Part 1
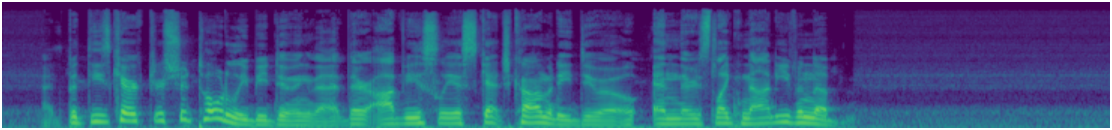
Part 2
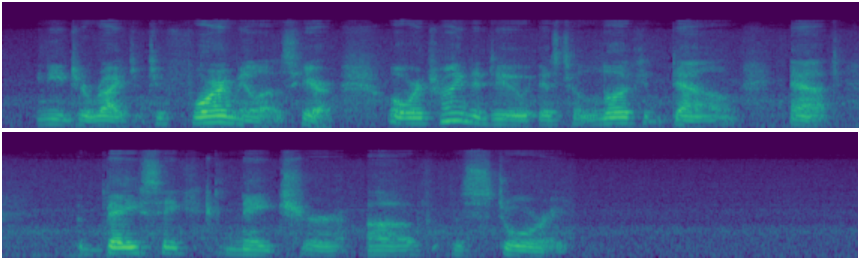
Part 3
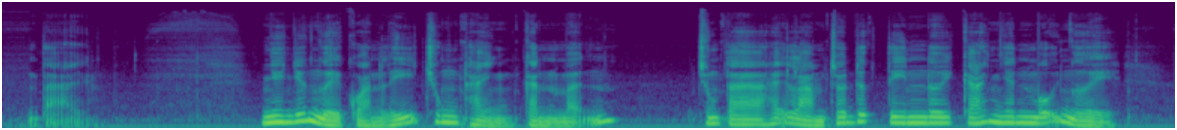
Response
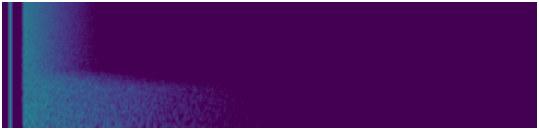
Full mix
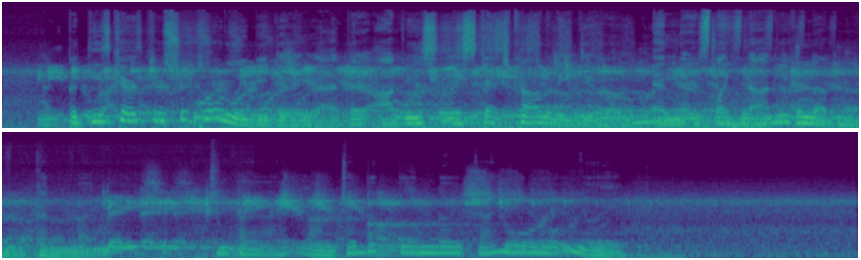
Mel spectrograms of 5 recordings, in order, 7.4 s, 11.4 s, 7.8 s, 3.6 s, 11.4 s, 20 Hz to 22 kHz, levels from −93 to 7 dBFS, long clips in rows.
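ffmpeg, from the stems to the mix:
-filter_complex "[0:a]equalizer=f=1.3k:t=o:w=0.45:g=6.5,volume=-9dB,asplit=3[a][b][c];[b]volume=-16.5dB[d];[c]volume=-11.5dB[e];[1:a]lowpass=f=2.7k:t=q:w=9.7,equalizer=f=110:t=o:w=0.43:g=7.5,volume=0dB,asplit=2[f][g];[g]volume=-17.5dB[h];[2:a]adelay=2450,volume=-12dB[i];[f][i]amix=inputs=2:normalize=0,lowshelf=f=340:g=6.5,acompressor=threshold=-33dB:ratio=6,volume=0dB[j];[3:a]atrim=start_sample=2205[k];[d][k]afir=irnorm=-1:irlink=0[l];[e][h]amix=inputs=2:normalize=0,aecho=0:1:212|424|636|848|1060|1272|1484|1696:1|0.56|0.314|0.176|0.0983|0.0551|0.0308|0.0173[m];[a][j][l][m]amix=inputs=4:normalize=0,acrossover=split=330|3000[n][o][p];[o]acompressor=threshold=-54dB:ratio=2[q];[n][q][p]amix=inputs=3:normalize=0"

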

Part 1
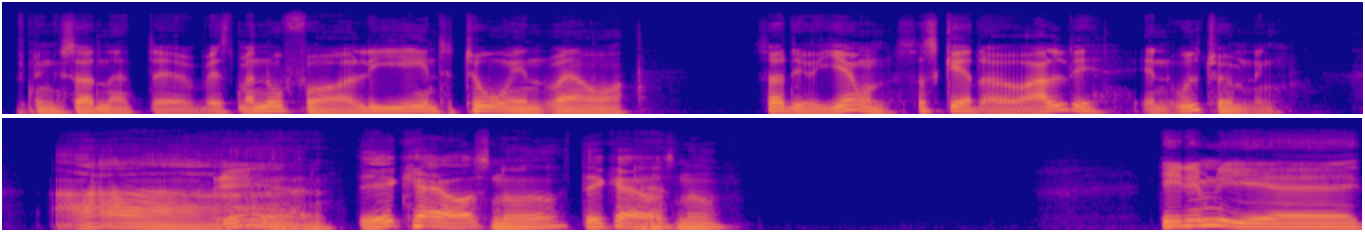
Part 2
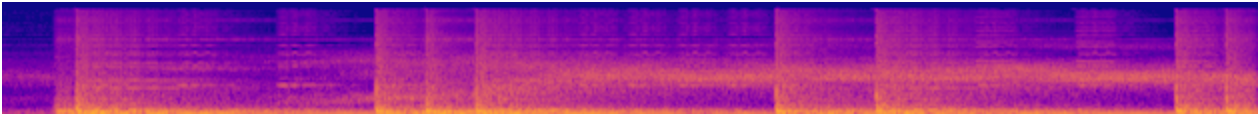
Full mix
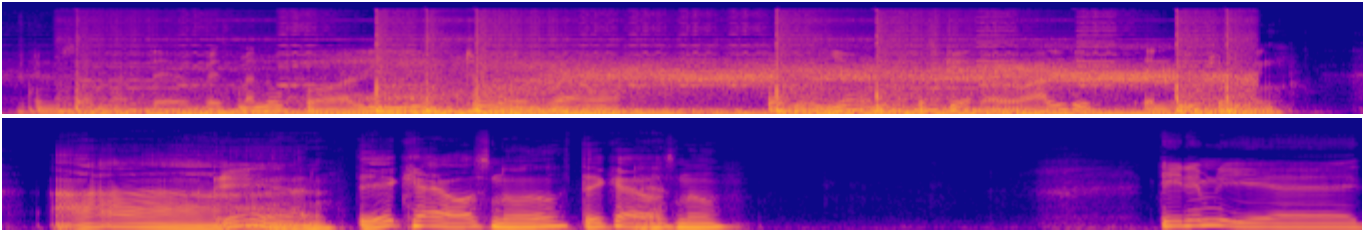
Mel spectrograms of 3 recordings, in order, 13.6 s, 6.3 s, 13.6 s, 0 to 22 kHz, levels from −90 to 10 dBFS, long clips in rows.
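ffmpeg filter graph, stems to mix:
-filter_complex "[0:a]acompressor=threshold=-31dB:ratio=5,bass=f=250:g=11,treble=f=4k:g=-8,volume=0.5dB[a];[1:a]acompressor=threshold=-19dB:ratio=4,volume=0dB[b];[a][b]amix=inputs=2:normalize=0,dynaudnorm=f=130:g=17:m=9dB"

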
